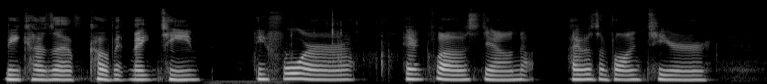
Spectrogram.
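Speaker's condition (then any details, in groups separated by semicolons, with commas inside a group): Cleft lip and palate; congenital bilateral cleft lip and palate, part of ectrodactyly ectodermal dysplasia (EEC) syndrome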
